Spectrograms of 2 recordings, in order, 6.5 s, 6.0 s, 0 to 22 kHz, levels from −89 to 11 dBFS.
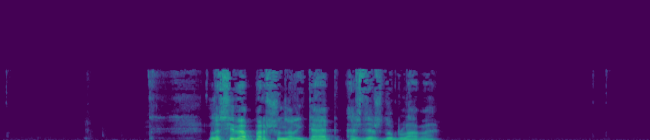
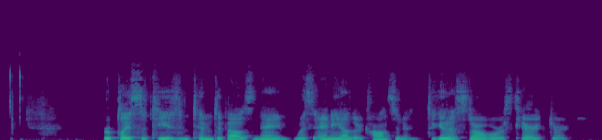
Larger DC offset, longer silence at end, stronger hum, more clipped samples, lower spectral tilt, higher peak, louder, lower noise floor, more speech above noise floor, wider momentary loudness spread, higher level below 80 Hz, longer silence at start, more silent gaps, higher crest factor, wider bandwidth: neither; first, 2.15 s vs 0.35 s; neither; neither; about the same, -5 dB/octave vs -6 dB/octave; first, -6 dBFS vs -16 dBFS; first, -27 LUFS vs -34 LUFS; first, -86 dBFS vs -77 dBFS; first, 59 dB vs 43 dB; first, 11 LU vs 8 LU; first, -56 dBFS vs -70 dBFS; first, 2.1 s vs 1.05 s; neither; about the same, 24 dB vs 20 dB; about the same, 11.5 kHz vs 11.5 kHz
